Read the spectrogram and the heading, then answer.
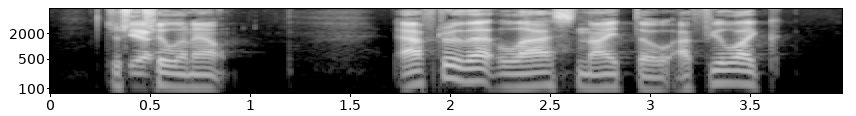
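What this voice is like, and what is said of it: Usual voice. Nothing is said of it.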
